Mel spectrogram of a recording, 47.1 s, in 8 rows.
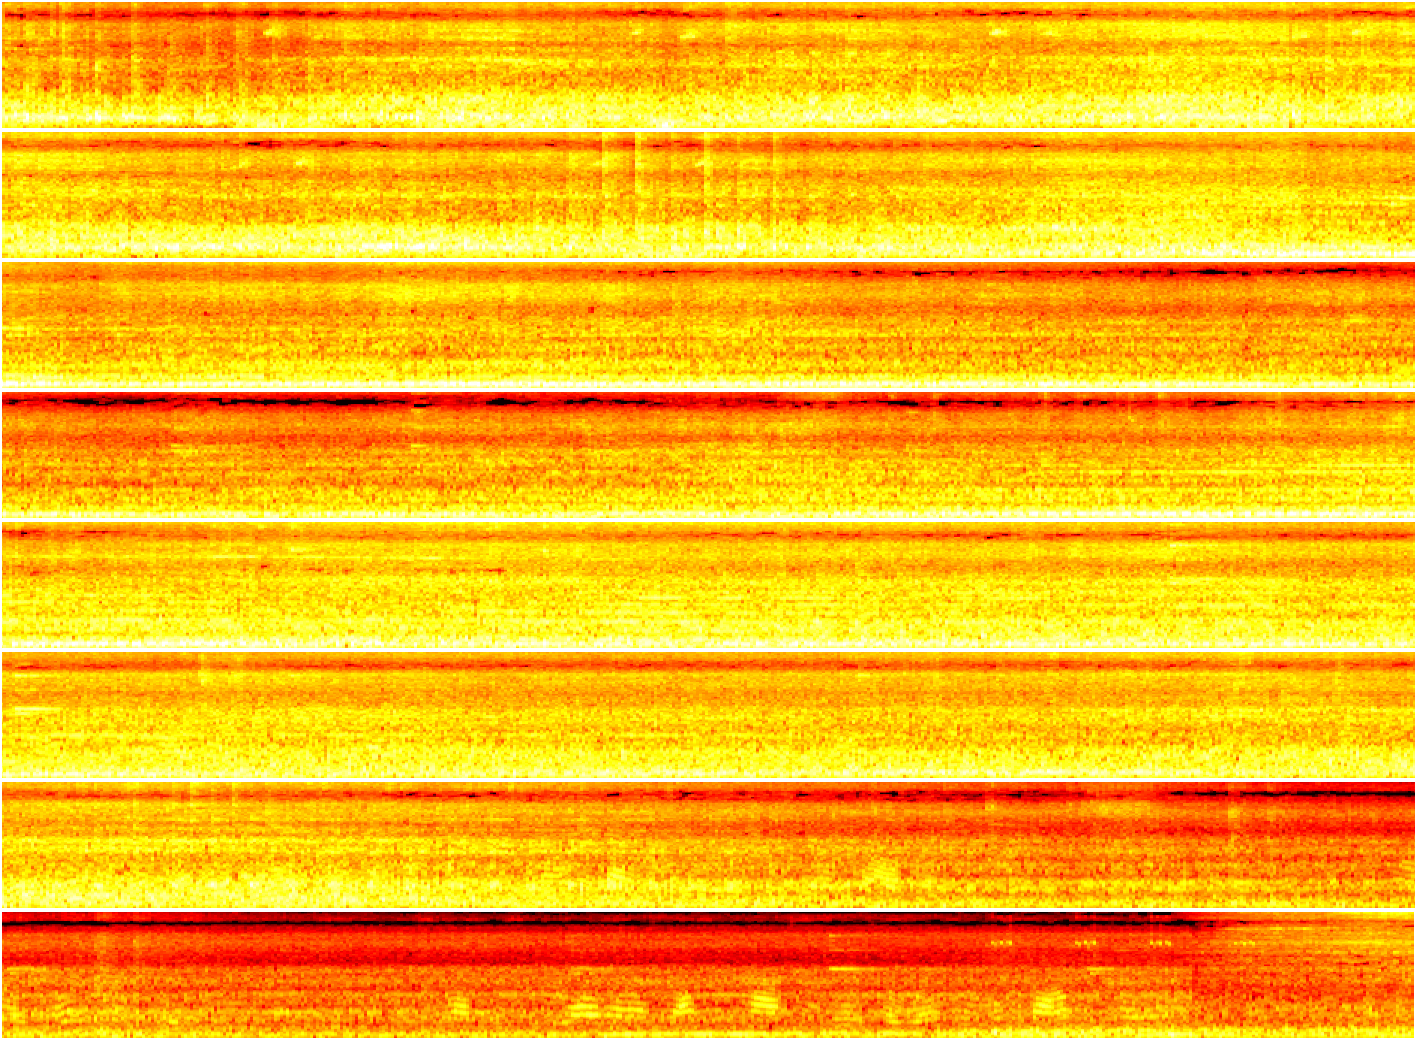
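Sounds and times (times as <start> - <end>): diesel locomotive engine drone: 0.0 - 47.0
train cars rumbling and clattering: 0.0 - 47.0.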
